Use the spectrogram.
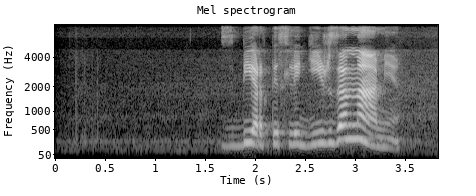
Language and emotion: Russian, angry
